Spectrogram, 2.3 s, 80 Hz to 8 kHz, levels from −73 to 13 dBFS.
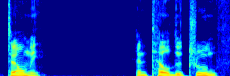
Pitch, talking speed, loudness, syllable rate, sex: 130 Hz, 155 wpm, -17 LUFS, 4.9 syllables/s, male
